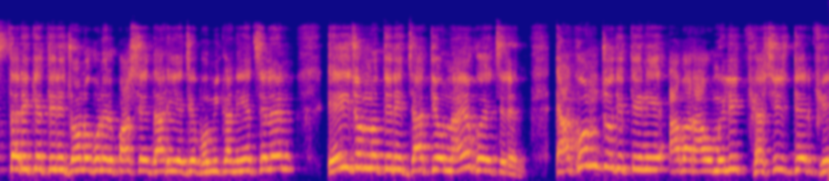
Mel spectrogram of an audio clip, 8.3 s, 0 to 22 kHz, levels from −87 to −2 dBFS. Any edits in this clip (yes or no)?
no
